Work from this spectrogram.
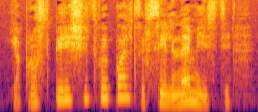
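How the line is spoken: Quiet water spirit. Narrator (Russian): тихо сказал водяной

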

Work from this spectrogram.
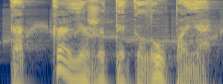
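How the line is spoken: Plain. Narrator (Russian): говорит джин

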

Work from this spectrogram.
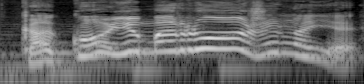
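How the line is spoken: Shout. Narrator (Russian): закричал Пилюлькин

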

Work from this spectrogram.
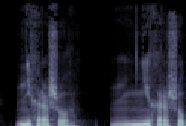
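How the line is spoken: Muttered. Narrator (Russian): пробормотал

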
